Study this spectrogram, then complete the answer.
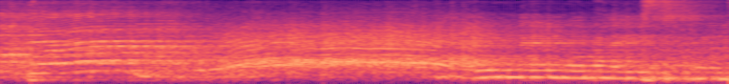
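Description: A packed crowd at a political rally in a sports complex in Santa Rosa shouts and cheers loudly and continuously, with children's voices rising above the steady roar.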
